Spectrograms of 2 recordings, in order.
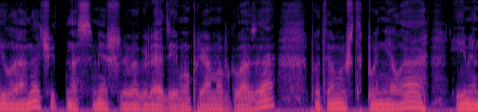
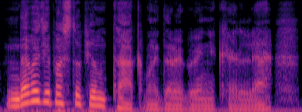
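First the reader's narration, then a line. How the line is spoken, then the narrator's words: Coaxing, softening a refusal. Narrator (Russian): начала она вкрадчиво, чтобы смягчить отказ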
